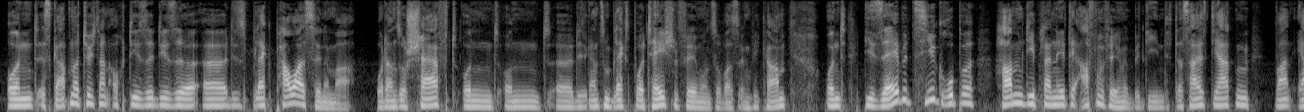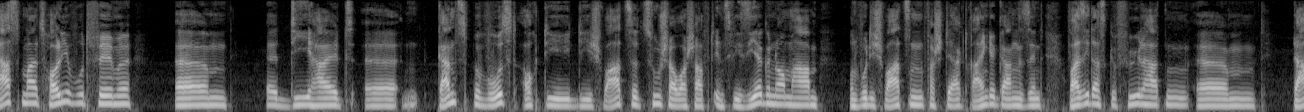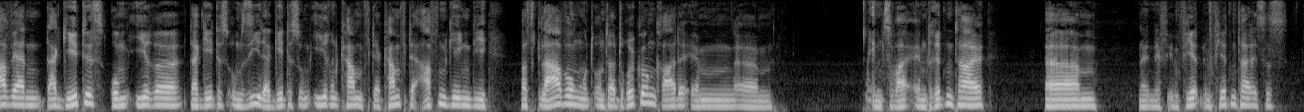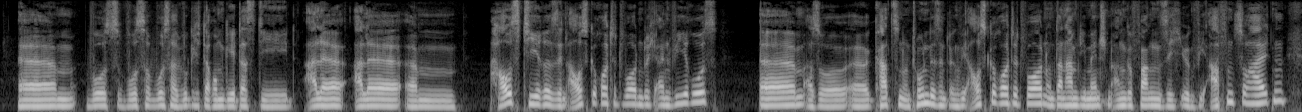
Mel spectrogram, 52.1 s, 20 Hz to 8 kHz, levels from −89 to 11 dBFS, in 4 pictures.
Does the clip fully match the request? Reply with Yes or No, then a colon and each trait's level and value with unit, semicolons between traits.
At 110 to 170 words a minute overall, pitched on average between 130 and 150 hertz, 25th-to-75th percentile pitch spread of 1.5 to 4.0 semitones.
No: average, 180 wpm; low, 135 Hz; average, 3.0 semitones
